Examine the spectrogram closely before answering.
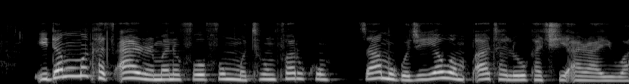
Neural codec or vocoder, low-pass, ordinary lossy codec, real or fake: none; 7.2 kHz; none; real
